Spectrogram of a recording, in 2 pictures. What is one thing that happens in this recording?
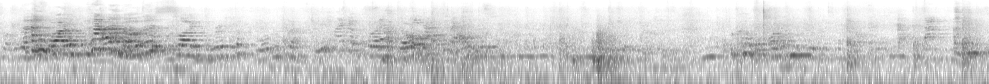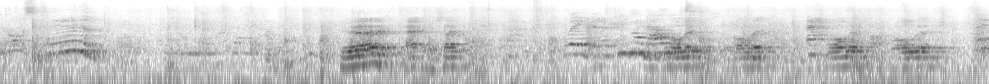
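A man calls out instructions loudly in an echoing hall.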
